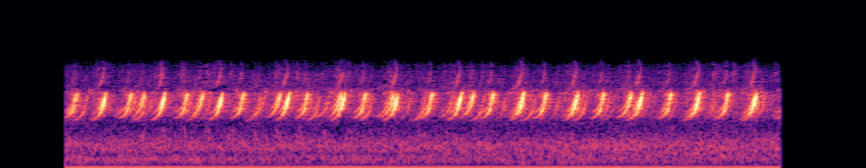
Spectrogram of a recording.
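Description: A rapid series of short, high chirping calls, about three or four a second, that starts abruptly just under a second in and cuts off just before the end.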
